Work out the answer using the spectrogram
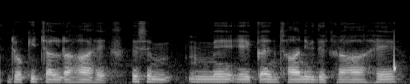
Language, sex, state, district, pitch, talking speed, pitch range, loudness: Hindi, male, Uttar Pradesh, Jalaun, 115 Hz, 190 wpm, 115-120 Hz, -22 LUFS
